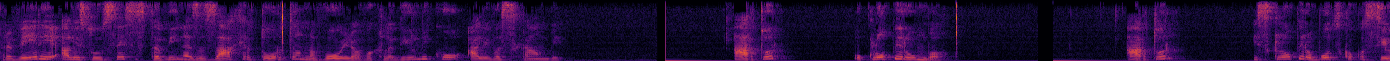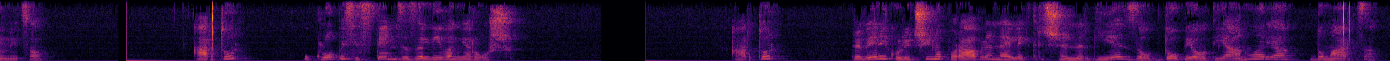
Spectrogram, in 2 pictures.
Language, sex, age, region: Slovenian, female, 18-29, Abroad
